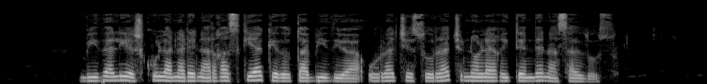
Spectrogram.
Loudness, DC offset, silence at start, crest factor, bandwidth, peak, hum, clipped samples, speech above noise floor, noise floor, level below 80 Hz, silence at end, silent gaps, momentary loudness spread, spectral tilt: -23 LUFS; under 0.1%; 0.8 s; 16 dB; 11.5 kHz; -8 dBFS; none; under 0.1%; 48 dB; -71 dBFS; -66 dBFS; 0.95 s; none; 5 LU; -5 dB/octave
